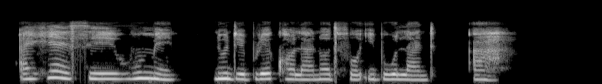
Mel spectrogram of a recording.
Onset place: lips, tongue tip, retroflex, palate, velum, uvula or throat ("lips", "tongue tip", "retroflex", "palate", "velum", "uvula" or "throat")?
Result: throat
